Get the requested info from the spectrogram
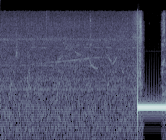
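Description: A TV censor bleep: one steady, loud beep of about a third of a second near the end, blanking out a spoken word. Before it there is only faint background hiss.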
